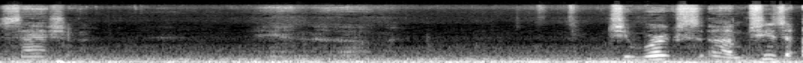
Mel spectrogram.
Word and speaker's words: Sasha: Now, she pronounces her name Sasha, and she works.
